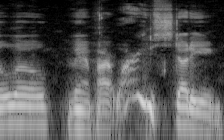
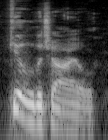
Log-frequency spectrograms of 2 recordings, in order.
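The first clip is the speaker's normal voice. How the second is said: menacing command; slower than usual. Pretend. Commanding the vampire.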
